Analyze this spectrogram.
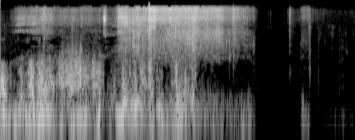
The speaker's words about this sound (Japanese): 結構風強いですね、やっぱり。そうなんですよ。ゴーゴー言っていると。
